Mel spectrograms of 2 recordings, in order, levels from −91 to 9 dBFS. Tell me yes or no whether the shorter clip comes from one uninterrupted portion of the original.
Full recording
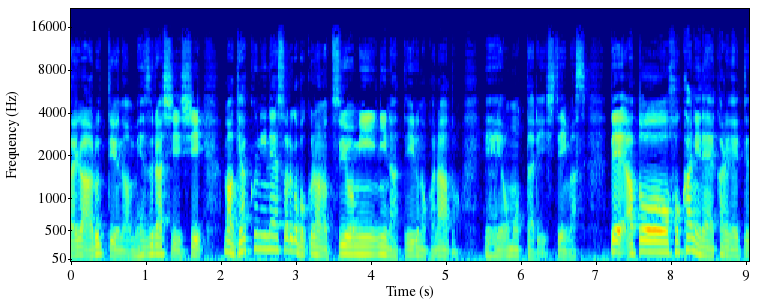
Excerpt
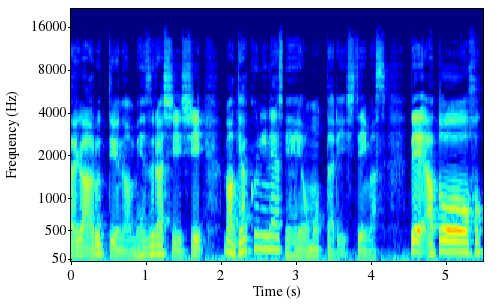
no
